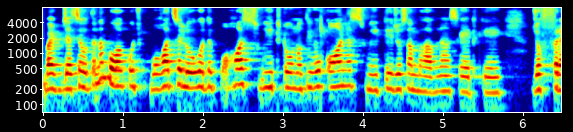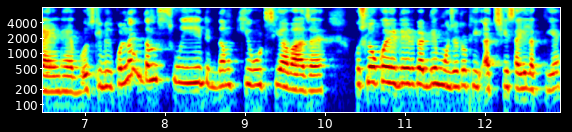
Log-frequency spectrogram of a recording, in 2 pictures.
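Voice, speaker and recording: A woman speaks in a dark, mellow tone with ordinary pitch variation. Her pace is moderate, with hardly any pauses. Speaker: tarot reader. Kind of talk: tarot reading monologue. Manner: casual, hesitant with fillers.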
